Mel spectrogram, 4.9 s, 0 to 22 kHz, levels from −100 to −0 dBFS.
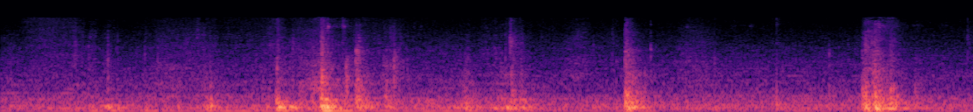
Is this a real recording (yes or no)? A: yes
